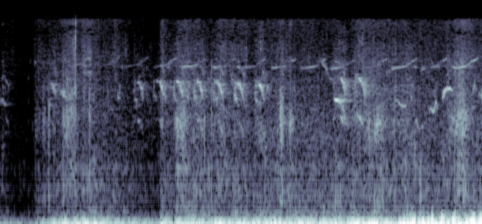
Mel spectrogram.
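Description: Small birds chirping: a quick run of short repeated notes, then higher calls, over a low rumble that grows louder in the last second.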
